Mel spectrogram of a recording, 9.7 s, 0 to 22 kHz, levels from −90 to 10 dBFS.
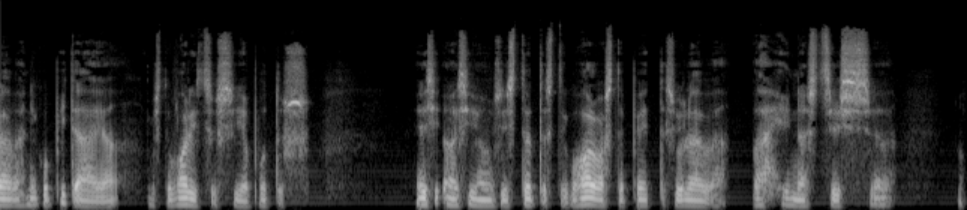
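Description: No technical faults can be heard in the speech, so there are none to describe in time order.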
